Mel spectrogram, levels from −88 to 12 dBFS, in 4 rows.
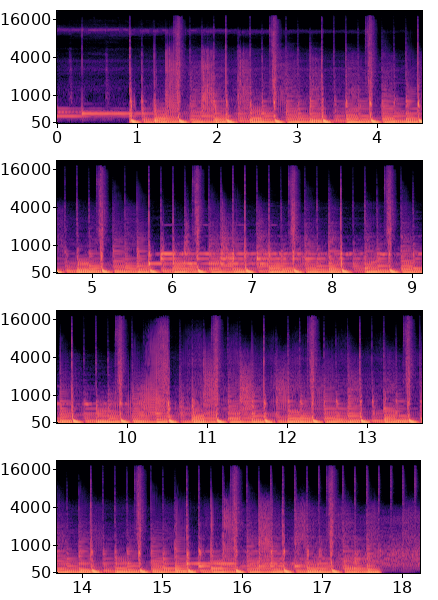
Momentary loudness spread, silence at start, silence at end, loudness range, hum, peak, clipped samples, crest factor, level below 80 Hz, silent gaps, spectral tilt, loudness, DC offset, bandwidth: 3 LU; 0 s; 0 s; 0 LU; none; -2 dBFS; under 0.1%; 12 dB; -16 dBFS; none; -7 dB/octave; -17 LUFS; under 0.1%; 16.5 kHz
